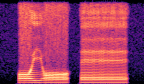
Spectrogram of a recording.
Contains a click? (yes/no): no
